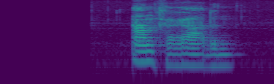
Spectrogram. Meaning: past participle of aanraden
- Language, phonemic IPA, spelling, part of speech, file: Dutch, /ˈaŋɣəˌradə(n)/, aangeraden, verb, Nl-aangeraden.ogg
